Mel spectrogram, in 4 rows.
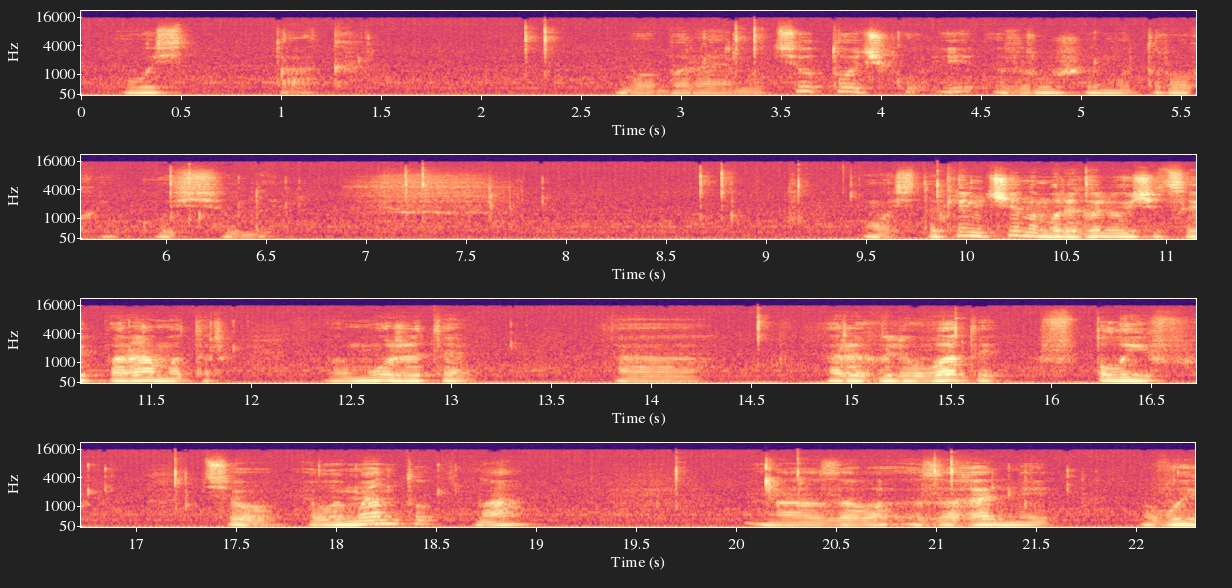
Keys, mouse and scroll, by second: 3.3 click, 4.0 g, 7.2 click, 7.7 g, 9.3-10.8 middle drag, 10.8-13.7 drag, 15.6-21.0 middle drag, 21.0-22.2 drag.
